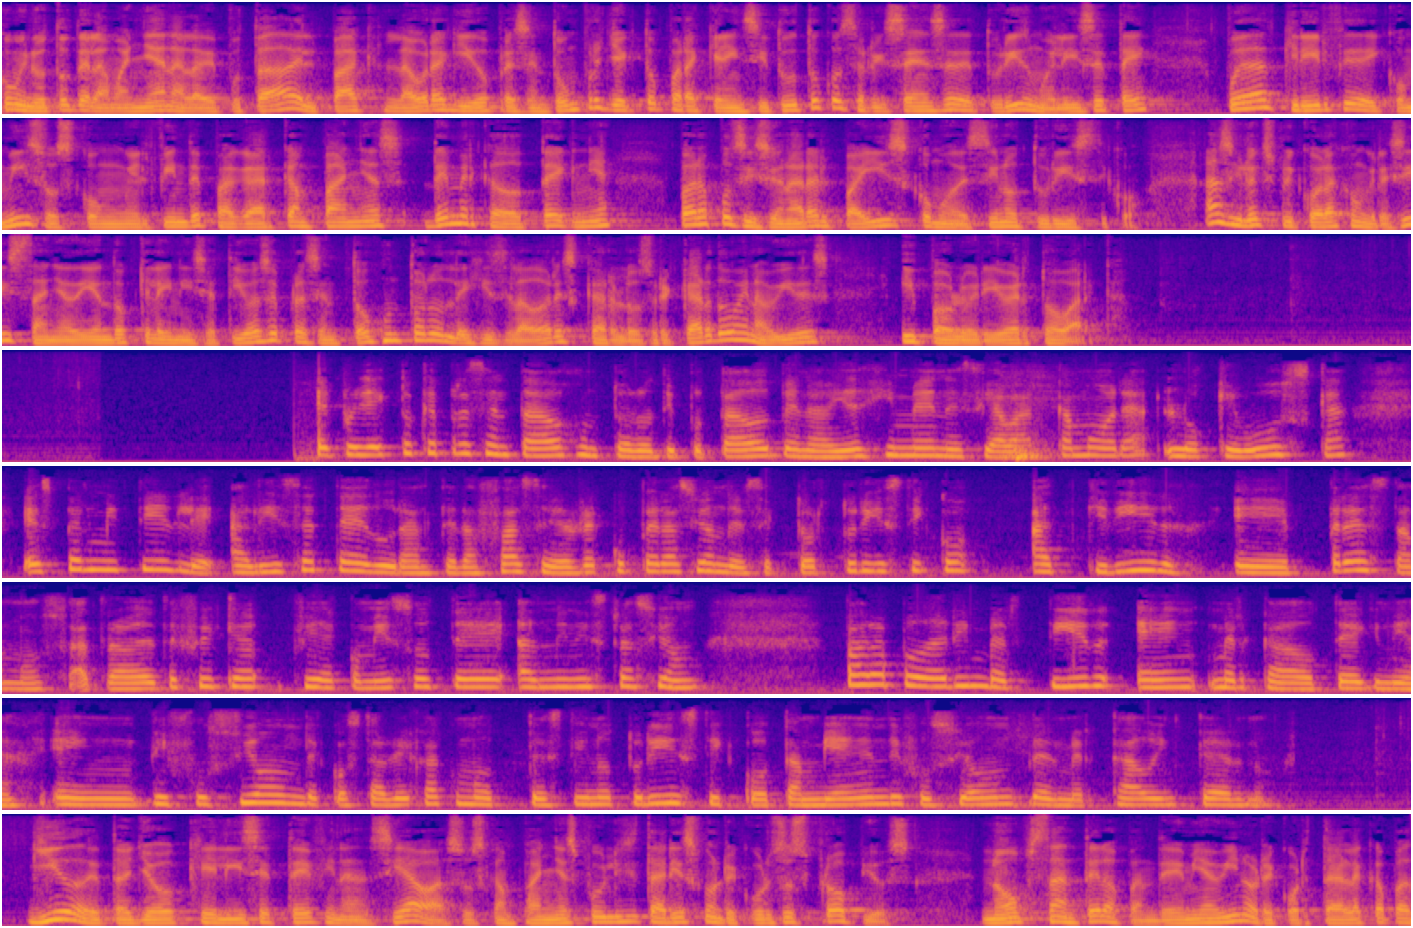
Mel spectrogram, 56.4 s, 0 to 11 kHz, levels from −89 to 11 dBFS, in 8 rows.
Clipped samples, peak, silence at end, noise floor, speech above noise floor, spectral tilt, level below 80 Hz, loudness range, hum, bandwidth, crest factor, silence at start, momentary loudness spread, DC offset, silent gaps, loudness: under 0.1%; -2 dBFS; 0 s; -62 dBFS; 46 dB; -6 dB/octave; -52 dBFS; 3 LU; none; 10.5 kHz; 14 dB; 0 s; 5 LU; 0.5%; none; -17 LUFS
